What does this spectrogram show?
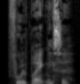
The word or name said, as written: fuldbringelse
